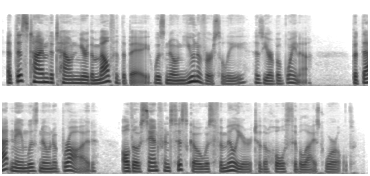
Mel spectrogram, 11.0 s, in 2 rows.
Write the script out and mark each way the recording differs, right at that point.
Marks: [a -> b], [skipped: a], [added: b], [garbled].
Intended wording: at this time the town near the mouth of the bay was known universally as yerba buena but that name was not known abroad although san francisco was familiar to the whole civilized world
at this time the town near the mouth of the bay was known universally as yerba buena but that name was [skipped: not] known abroad although san francisco was familiar to the whole civilized world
